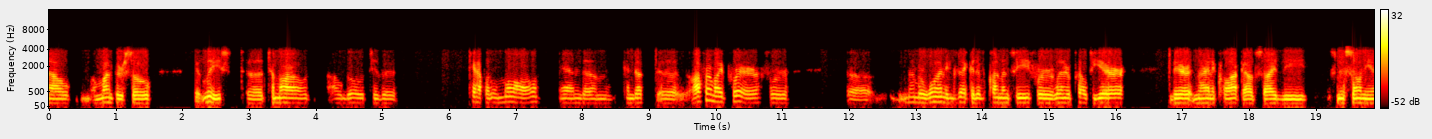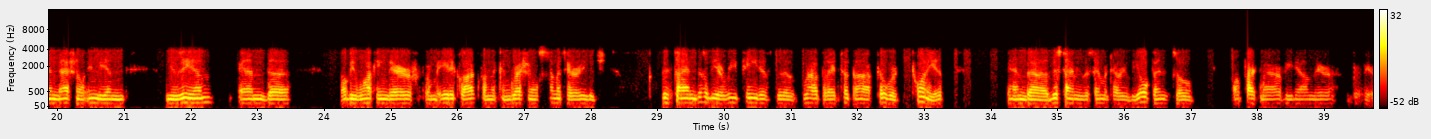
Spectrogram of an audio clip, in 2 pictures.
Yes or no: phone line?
yes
